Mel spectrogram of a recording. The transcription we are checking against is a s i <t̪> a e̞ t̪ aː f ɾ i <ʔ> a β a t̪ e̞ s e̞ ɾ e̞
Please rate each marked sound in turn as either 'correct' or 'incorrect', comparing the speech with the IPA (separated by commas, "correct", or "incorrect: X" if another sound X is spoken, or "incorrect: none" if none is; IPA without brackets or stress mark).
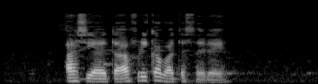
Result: incorrect: none, incorrect: k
